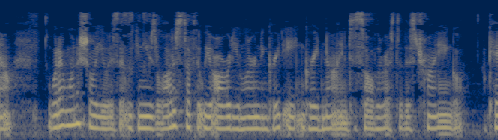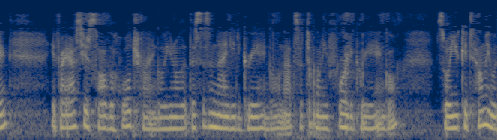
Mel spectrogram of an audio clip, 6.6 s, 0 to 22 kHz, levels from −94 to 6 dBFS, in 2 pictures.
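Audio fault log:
Throughout: audio read two samples at a time (double speed). The whole clip plays twice as fast as it should and sits a full octave, 12 semitones, above its proper pitch, giving a hurried, chipmunk-like character from start to finish. The cause is a reader that treats each consecutive pair of samples as a single frame, as if the stream held two channels or samples twice as wide, so every second of real audio is consumed in half a second.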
